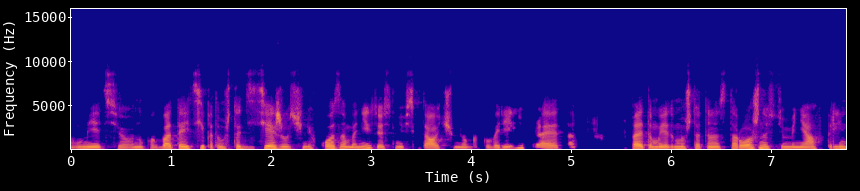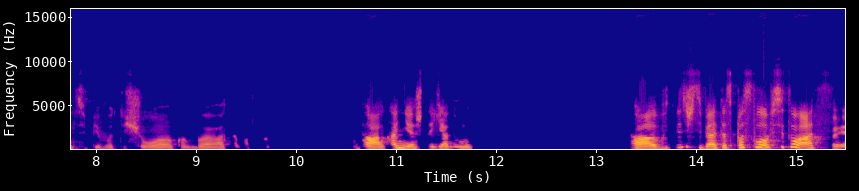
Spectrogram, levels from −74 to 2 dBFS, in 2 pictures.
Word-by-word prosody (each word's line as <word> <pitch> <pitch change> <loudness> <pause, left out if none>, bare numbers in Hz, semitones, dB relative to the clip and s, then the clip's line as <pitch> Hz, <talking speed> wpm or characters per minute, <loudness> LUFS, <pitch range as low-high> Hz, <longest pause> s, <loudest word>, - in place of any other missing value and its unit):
уметь, 170 0 -4
э, 155 - -7
ну 165 0 -5
как 165 -1 -13
бы, 175 - +1
отойти. 195 +3 -1
Потому 180 -1 -7
что 200 +2 -4
детей 165 +6 -1
же 185 -3 +1
очень 185 +1 -7
легко 215 +4 -2
заманить. 190 +3 -4
То 175 - -2
есть 170 0 -10
мне 175 - -6
всегда 175 -1 -3
очень 170 -1 -6
много 160 0 -9
говорили 170 +7 -6
про 185 -2 -3
это. 170 -1 -5 0.6
Поэтому 180 -2 0
я 175 - 0
думаю, 180 +2 -3
что 185 - -6
эта 180 - -5
настороженность 180 +3 -2
у - - -4
меня, 165 +1 -2
в - - -21
принципе, 180 -3 -7
вот 155 0 -16
ещё, 160 -1 -5
э, - - -14
как 155 - -13
бы 155 +1 -6
от 165 - -10
того, - - -22
что - - -46 1.0
Да, 180 -4 +8
конечно. 200 -1 0
Я 185 0 0
думаю 180 0 -4 1.6
Да, 195 -3 +9
вот 195 +2 -8
видишь, 305 +2 -3
тебя 210 -3 +6
это 245 - +3
спасло 275 +2 +5
в - - -6
ситуации. 315 +5 +5
180 Hz, 200 wpm, -20 LUFS, 170-200 Hz, 1.6 s, Да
